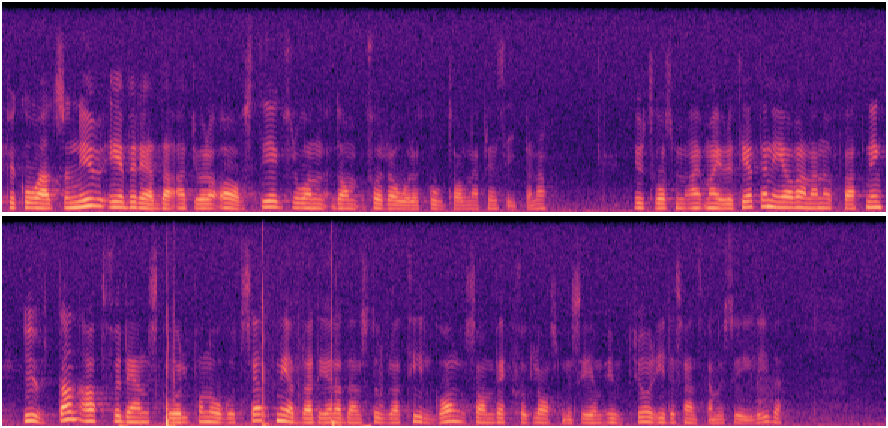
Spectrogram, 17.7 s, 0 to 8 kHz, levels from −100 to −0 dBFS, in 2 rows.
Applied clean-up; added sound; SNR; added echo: none; Raindrop / Drip; 5 dB; none.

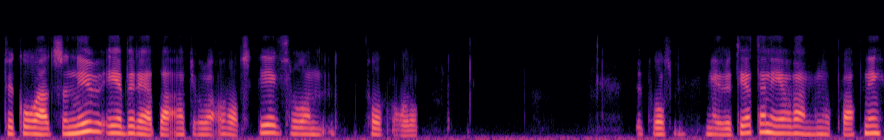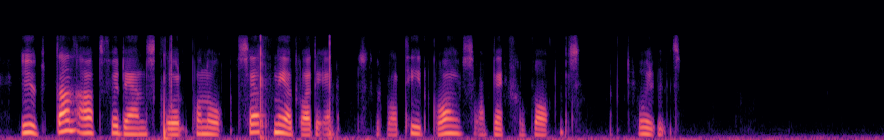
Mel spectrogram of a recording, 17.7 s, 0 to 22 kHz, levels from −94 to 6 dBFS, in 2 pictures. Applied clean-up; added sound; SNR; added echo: neural diffusion model UNIVERSE++.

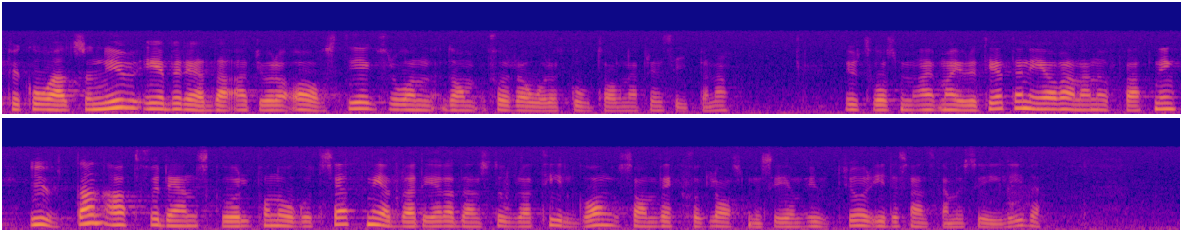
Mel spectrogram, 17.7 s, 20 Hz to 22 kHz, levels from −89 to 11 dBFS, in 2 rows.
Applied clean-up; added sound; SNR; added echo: none; none; none; none.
